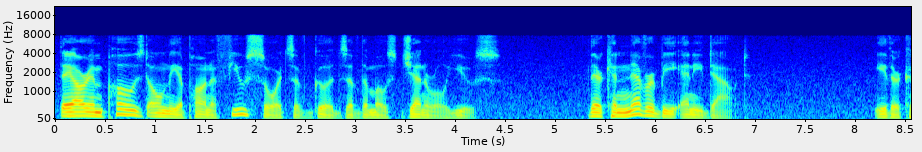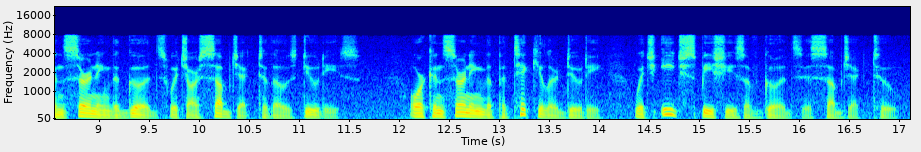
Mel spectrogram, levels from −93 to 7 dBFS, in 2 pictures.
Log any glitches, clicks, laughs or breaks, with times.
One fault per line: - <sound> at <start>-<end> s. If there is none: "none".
none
